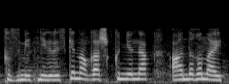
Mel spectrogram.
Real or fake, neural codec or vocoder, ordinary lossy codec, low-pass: real; none; none; 5.4 kHz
